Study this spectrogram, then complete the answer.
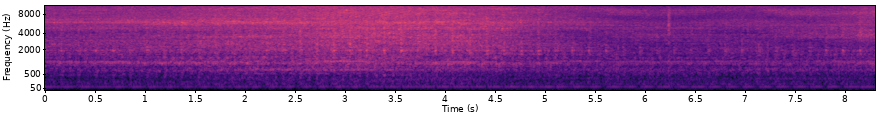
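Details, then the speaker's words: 1981 Chrysler Imperial coupe just started, with good compression reported: light, even tapping about three per second over a steady idle, a lifter tick the owner is leaving unrepaired for now. "sorry for the uh lifter tick good compression I'm not doing a darn thing about it until I need to"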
